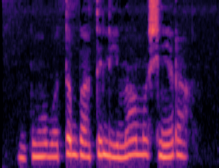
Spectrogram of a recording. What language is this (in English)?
Mundang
